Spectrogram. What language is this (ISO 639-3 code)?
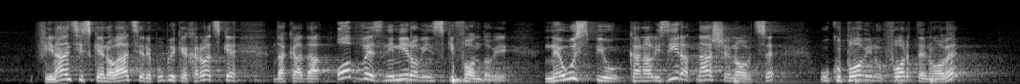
hrv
